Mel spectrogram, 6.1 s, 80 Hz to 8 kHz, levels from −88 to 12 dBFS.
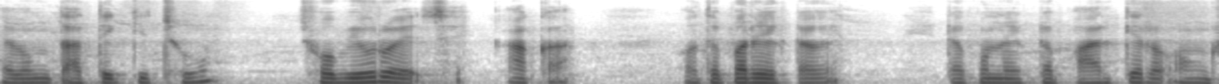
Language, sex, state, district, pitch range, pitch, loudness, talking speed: Bengali, male, Tripura, West Tripura, 140-150 Hz, 145 Hz, -21 LUFS, 140 wpm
